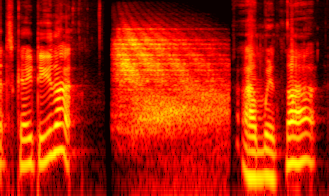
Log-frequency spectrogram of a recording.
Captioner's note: swoosh Sound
